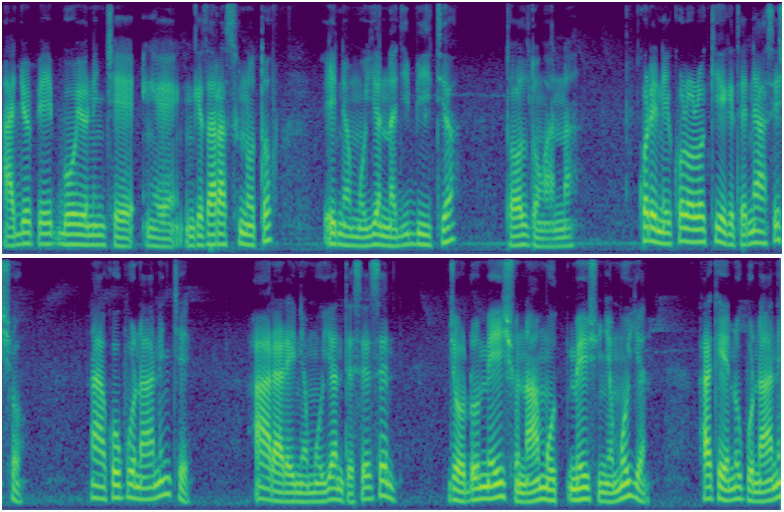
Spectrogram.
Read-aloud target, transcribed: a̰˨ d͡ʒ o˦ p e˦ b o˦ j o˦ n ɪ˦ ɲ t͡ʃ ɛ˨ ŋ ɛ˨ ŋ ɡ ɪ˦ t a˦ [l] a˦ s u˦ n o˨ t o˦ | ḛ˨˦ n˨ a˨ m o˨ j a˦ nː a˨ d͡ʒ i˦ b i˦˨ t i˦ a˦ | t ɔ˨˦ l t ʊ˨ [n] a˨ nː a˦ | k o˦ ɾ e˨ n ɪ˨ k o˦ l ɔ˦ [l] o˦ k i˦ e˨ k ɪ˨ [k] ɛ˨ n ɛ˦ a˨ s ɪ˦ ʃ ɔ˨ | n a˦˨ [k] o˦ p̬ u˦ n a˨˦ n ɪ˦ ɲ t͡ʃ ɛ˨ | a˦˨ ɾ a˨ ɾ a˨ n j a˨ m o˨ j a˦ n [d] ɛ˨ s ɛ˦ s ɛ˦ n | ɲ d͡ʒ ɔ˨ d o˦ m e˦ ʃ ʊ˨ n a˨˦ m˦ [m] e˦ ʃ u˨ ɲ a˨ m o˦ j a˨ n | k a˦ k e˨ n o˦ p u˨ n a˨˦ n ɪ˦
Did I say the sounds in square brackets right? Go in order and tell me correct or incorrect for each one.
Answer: incorrect: ɾ, incorrect: ŋ, correct, incorrect: t, correct, incorrect: t, correct

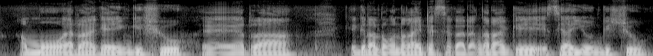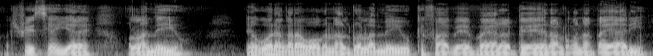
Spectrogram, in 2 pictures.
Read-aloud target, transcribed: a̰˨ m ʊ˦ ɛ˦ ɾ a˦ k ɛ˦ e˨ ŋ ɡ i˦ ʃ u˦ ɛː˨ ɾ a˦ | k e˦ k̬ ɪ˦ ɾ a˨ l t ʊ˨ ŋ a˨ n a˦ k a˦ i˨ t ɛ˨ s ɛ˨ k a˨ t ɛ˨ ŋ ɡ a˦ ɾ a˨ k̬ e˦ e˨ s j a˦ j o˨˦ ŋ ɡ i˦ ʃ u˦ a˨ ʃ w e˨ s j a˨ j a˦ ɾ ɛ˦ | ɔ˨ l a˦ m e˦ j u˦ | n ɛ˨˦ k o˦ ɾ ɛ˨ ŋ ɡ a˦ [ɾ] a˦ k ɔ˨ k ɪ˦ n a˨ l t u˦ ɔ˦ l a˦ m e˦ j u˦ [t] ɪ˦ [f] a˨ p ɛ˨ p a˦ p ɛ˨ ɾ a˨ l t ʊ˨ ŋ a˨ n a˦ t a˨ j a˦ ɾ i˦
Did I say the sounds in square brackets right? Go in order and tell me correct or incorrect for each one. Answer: correct, incorrect: k, correct

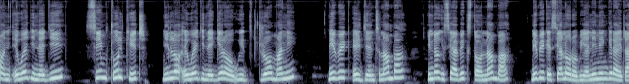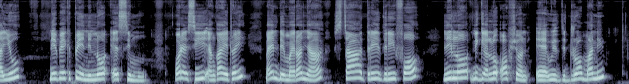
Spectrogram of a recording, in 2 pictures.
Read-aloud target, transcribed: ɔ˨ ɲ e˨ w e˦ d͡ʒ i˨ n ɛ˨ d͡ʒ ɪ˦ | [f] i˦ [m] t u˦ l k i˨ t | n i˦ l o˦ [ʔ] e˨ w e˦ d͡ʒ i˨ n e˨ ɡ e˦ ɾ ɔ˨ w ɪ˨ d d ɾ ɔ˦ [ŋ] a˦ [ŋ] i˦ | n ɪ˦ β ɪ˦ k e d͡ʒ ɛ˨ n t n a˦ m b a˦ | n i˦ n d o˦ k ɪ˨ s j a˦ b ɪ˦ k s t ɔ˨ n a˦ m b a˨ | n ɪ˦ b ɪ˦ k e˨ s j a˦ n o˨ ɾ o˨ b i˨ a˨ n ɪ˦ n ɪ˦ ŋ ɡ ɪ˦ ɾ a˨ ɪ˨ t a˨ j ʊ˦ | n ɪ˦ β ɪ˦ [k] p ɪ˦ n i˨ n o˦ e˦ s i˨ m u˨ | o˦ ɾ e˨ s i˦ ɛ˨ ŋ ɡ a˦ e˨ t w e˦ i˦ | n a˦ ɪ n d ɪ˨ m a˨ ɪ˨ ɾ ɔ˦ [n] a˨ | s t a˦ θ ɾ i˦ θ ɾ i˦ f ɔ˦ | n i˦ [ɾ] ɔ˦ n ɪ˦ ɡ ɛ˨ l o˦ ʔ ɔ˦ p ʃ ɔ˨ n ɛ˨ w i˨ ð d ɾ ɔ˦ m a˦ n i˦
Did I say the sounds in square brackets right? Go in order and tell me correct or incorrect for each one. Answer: incorrect: s, correct, correct, incorrect: m, incorrect: n, correct, incorrect: ɲ, incorrect: l

